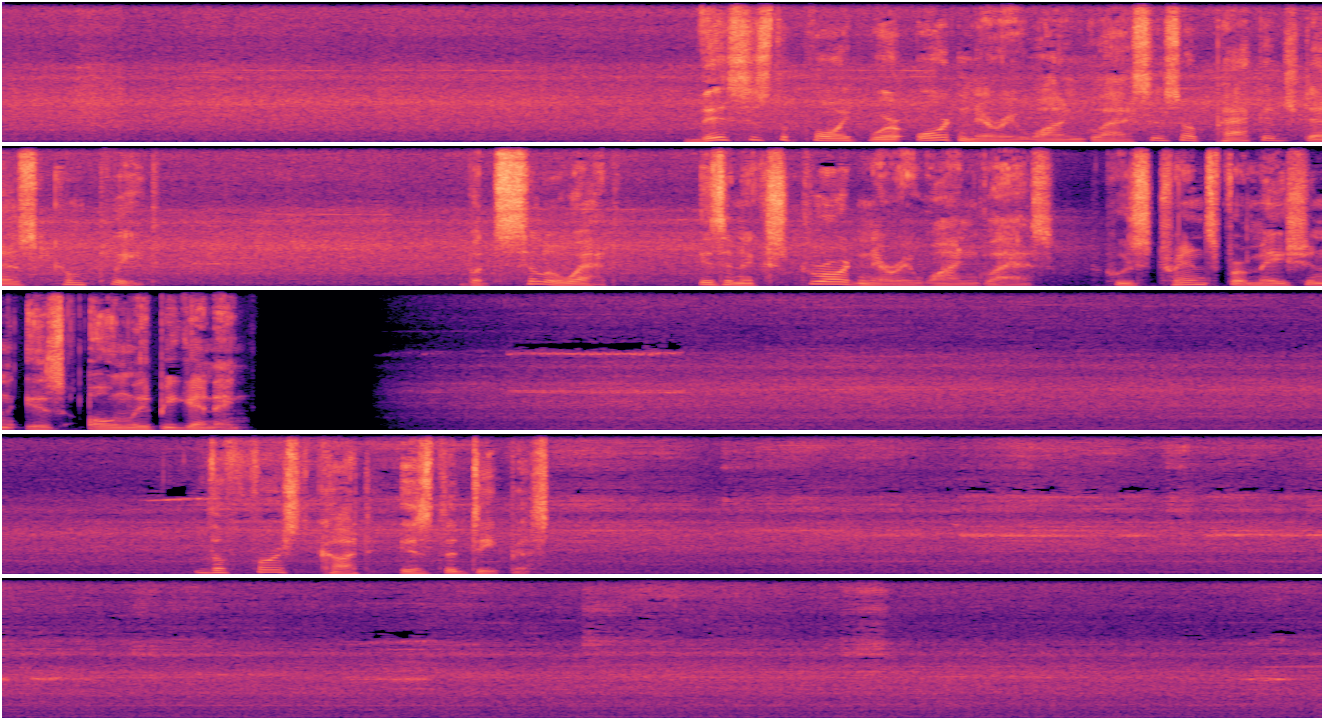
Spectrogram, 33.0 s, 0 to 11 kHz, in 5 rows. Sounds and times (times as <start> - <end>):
Speech: 3.4 - 7.4, 8.9 - 14.5, 20.8 - 22.6.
